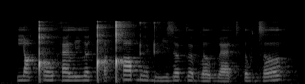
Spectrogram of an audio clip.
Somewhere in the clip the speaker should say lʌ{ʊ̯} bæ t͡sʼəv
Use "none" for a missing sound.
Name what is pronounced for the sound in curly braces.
ʊ̯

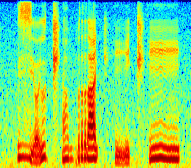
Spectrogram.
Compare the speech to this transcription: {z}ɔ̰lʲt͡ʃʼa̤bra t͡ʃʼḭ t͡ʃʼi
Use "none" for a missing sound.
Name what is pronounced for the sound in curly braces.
zʲ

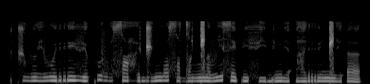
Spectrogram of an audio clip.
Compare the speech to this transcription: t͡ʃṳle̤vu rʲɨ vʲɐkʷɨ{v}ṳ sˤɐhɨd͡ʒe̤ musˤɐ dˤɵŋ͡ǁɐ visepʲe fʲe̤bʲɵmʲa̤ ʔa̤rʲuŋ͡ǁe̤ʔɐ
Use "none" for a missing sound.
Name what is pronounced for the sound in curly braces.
v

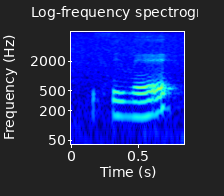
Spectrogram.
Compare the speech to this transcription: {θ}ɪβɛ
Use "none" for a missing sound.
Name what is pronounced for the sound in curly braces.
θ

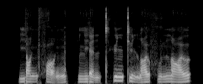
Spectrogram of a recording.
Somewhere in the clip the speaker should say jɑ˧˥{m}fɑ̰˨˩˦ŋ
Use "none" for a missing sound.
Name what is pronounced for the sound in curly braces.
ŋ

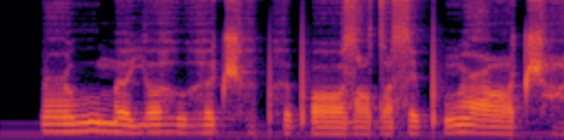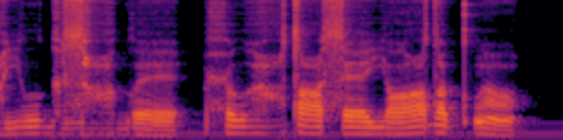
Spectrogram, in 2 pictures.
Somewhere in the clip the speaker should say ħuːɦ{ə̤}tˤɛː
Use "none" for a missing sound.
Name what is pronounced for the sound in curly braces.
ɑ̤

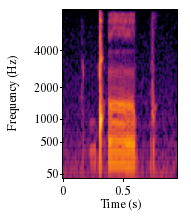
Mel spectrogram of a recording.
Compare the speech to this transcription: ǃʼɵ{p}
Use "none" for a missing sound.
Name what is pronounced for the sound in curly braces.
p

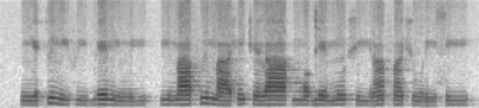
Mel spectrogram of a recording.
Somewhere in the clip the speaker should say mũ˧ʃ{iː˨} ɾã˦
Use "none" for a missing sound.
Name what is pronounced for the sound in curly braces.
iː˨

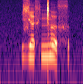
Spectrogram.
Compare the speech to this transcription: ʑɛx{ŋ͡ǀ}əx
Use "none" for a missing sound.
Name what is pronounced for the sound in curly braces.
ŋ͡ǀ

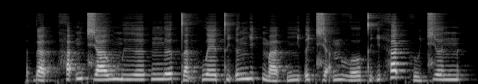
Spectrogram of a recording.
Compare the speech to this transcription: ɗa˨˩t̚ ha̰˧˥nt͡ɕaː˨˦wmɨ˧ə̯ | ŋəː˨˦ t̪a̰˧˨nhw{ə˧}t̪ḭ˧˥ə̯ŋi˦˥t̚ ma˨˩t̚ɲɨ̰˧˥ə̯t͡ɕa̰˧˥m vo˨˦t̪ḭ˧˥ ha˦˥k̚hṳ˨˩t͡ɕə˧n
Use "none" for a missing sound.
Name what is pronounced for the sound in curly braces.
ɛ˧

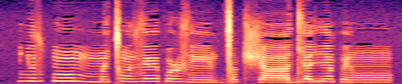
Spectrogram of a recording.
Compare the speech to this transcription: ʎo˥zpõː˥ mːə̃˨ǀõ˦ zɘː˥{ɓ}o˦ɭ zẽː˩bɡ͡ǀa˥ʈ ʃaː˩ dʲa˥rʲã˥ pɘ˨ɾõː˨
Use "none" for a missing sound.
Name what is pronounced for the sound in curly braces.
ɓ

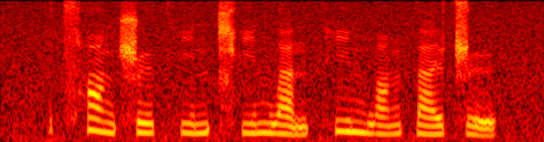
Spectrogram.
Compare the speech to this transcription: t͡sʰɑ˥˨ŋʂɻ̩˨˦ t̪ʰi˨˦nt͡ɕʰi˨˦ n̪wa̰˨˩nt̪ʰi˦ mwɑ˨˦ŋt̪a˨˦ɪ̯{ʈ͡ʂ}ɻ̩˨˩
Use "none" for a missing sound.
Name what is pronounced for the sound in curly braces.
ʈ͡ʂ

